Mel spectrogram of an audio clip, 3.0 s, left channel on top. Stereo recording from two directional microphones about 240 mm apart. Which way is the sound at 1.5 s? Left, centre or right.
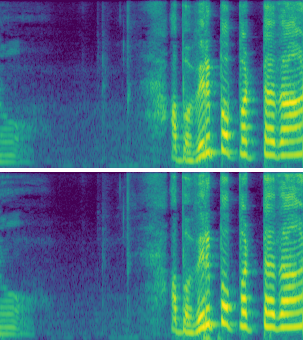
Right.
